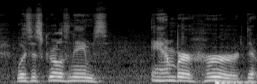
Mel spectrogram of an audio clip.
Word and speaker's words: Heard: this girl's name's amber heard and like her name rhymes with turd which is [ __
